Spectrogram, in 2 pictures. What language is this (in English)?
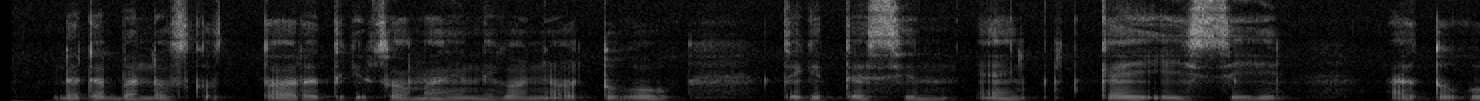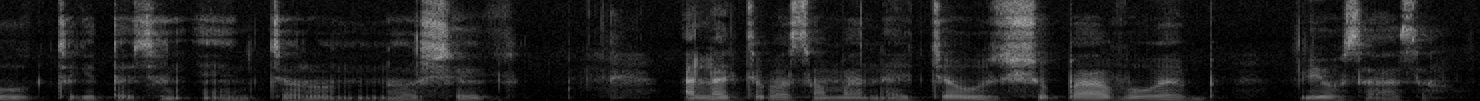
Kalenjin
